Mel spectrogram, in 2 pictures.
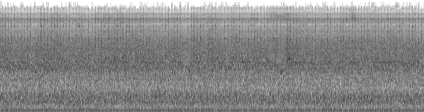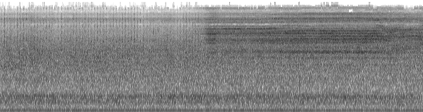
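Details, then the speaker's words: Car with lean code and suspected misfire, fuel trims being tested at idle: steady idle hum with faint airy hiss from a deliberately opened vacuum leak; fuel trim still subtracting fuel, engine runs rich, close to stalling. "Got a wide open vacuum leak. Still minusing fuel. Try not to stall it."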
